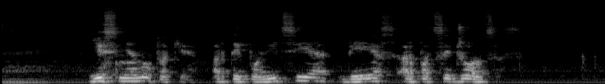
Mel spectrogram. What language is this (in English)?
Lithuanian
